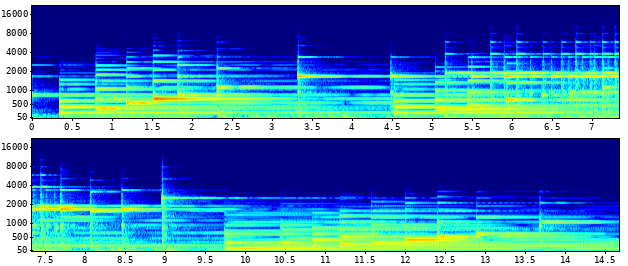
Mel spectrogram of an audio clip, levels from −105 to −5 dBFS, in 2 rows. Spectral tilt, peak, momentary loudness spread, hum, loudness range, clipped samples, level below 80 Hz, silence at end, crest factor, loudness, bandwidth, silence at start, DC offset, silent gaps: -7 dB/octave; -22 dBFS; 15 LU; none; 5 LU; under 0.1%; -58 dBFS; 0 s; 18 dB; -40 LUFS; 8.2 kHz; 0 s; under 0.1%; none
